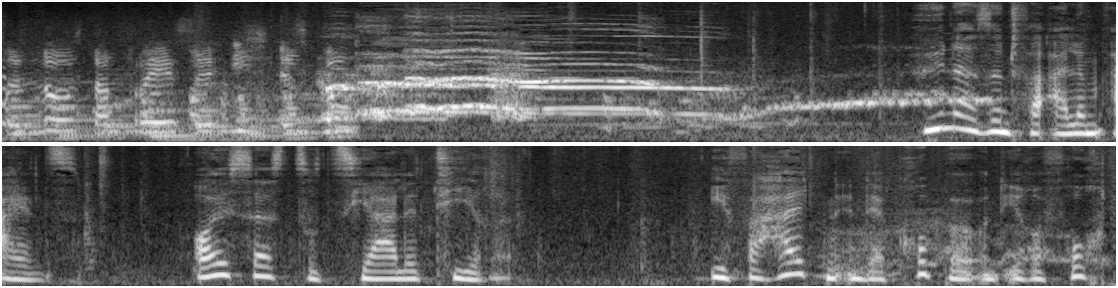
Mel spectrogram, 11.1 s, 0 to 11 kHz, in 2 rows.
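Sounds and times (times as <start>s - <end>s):
speech: 0.0s - 2.2s, 4.6s - 8.2s, 9.1s - 11.1s
chickens clucking: 0.0s - 5.7s, 9.1s - 11.1s
rooster crowing: 1.5s - 4.8s.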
